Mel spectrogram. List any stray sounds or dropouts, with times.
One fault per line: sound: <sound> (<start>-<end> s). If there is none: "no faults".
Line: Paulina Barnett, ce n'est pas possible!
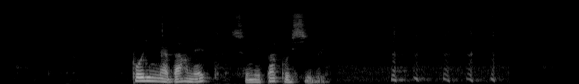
sound: laugh (3.5-5.1 s)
